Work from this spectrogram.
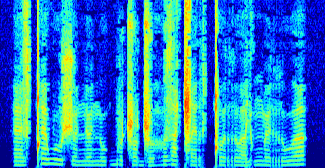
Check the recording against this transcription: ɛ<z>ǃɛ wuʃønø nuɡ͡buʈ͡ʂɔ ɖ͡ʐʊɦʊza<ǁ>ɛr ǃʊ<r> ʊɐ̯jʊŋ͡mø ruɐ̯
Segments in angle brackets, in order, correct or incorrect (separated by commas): correct, correct, correct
